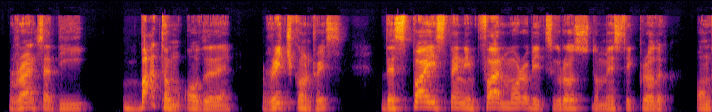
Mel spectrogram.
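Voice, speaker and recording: Measured man lecturing. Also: on the high side. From Ecuador. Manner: measured, frequent restarts and repeated words. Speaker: pediatric neurologist lecturer. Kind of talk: conference lecture.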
